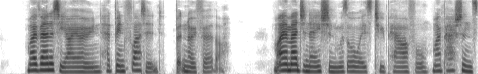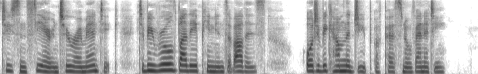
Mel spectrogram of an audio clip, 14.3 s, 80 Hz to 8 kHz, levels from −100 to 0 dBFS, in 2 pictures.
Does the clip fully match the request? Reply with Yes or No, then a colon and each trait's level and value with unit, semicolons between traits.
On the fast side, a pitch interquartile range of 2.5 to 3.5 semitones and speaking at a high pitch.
No: average, 165 wpm; average, 3.0 semitones; high, 195 Hz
